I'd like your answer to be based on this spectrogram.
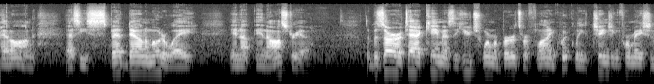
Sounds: Speech

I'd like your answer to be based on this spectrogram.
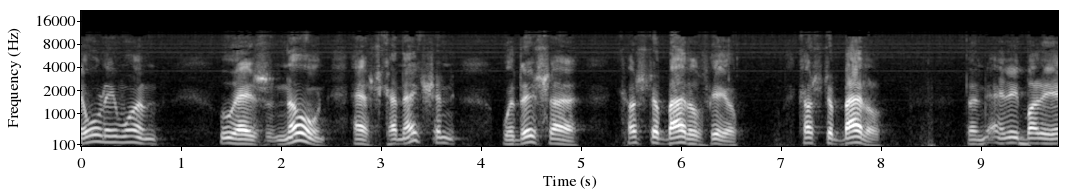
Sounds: Speech

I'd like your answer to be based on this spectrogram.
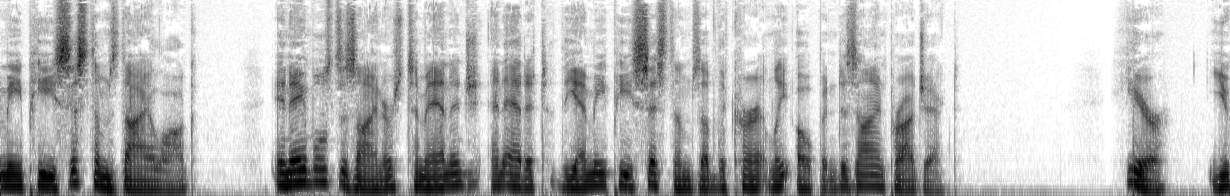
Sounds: Speech

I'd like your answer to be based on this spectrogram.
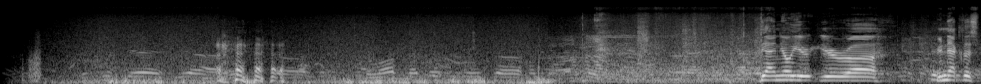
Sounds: Speech, outside, rural or natural

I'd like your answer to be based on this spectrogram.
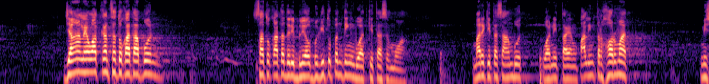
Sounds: Speech, Male speech, monologue

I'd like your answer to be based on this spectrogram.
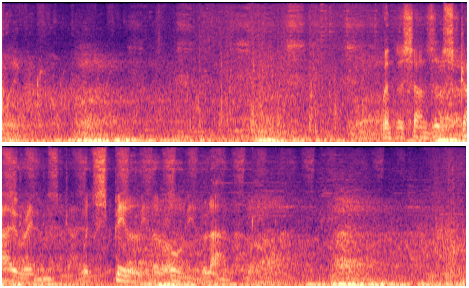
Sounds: Speech, Music

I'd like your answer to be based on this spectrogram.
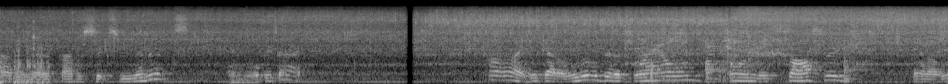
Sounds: Frying (food), Sizzle, Stir

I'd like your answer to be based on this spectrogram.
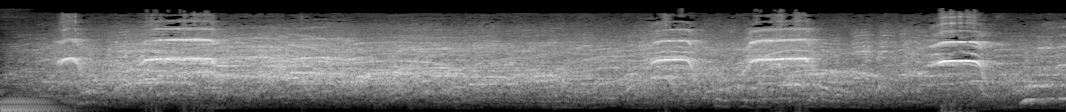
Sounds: Speech, inside a large room or hall

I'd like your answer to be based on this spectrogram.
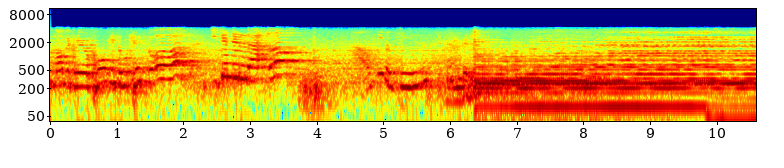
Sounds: Music, Speech

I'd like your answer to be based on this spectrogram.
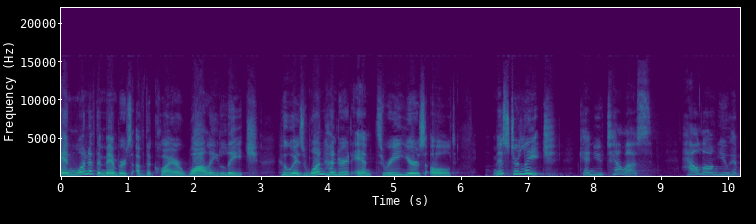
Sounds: Speech

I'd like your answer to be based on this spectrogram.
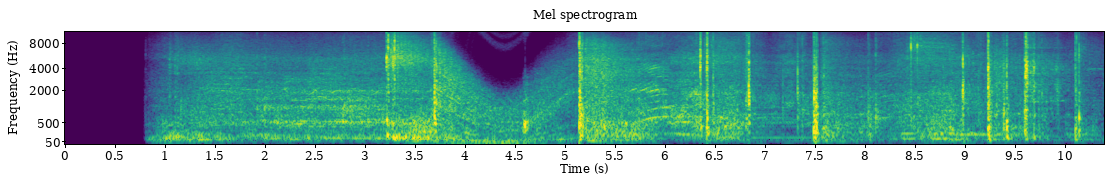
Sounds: inside a large room or hall, Music

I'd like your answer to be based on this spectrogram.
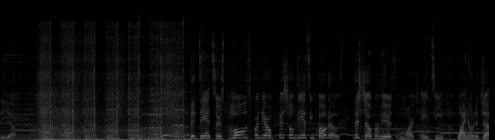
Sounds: Music, Speech, Disco

